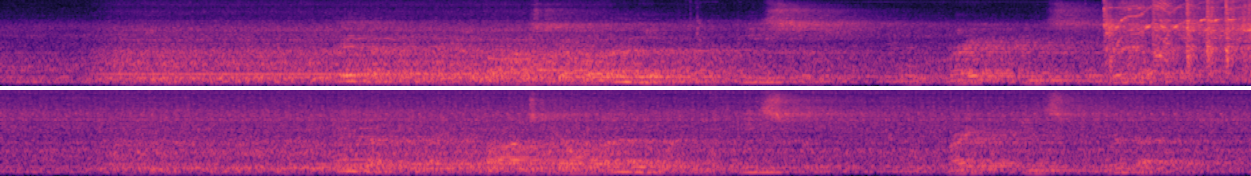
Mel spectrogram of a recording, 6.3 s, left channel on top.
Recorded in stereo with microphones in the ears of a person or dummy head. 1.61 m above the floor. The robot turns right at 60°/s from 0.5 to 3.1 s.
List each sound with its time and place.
1.7 s a man speaking: 145° right, 3.5 m; by 5.9 s 60° right, 3.5 m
